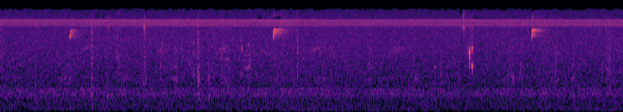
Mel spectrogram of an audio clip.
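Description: Quiet outdoor ambience with a few faint, short bird chirps spread through it, over a faint steady high-pitched hum.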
